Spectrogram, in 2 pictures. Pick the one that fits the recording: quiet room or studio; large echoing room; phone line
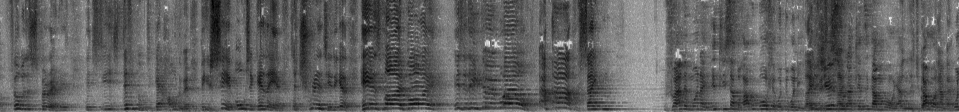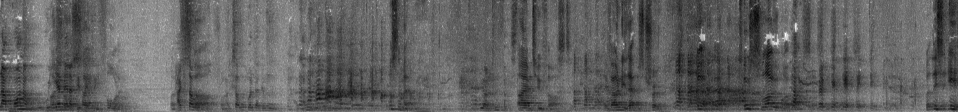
large echoing room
